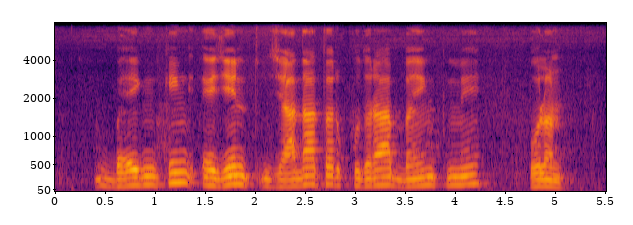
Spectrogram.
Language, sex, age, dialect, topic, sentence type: Bhojpuri, male, 41-45, Western, banking, statement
